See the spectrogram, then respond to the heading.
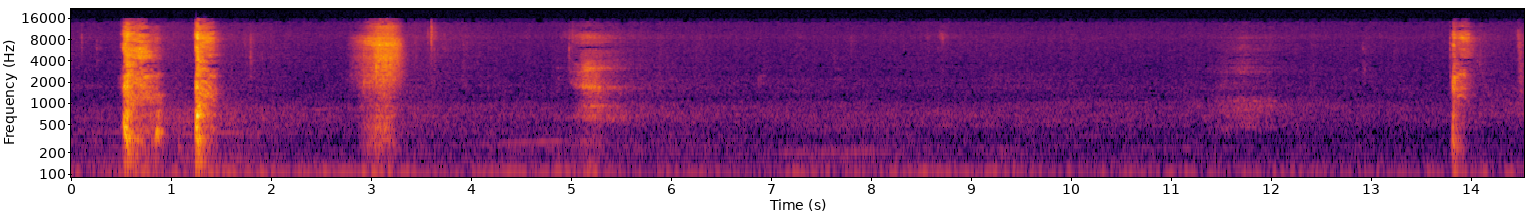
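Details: Adult woman, an inexperienced smoker, inhales legal cannabis and gives two sharp coughs, then softer coughs and a breathy exhale: irritant cough after smoke inhalation.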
